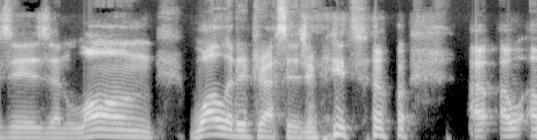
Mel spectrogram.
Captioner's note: laughs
